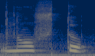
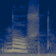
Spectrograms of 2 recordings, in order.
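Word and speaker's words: нощ: Ночь у них будет это ношту. То есть у них щу. У них это произносится как шиты. Вот. То есть ношиты. Ношт.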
